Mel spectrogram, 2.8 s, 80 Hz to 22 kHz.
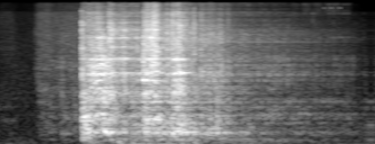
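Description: A 1955 Citroën 2CV AZ with fuel poured directly into the carburettor cranks and briefly catches, a sudden loud burst of small-engine noise that fades over a couple of seconds after a short starter whir.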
